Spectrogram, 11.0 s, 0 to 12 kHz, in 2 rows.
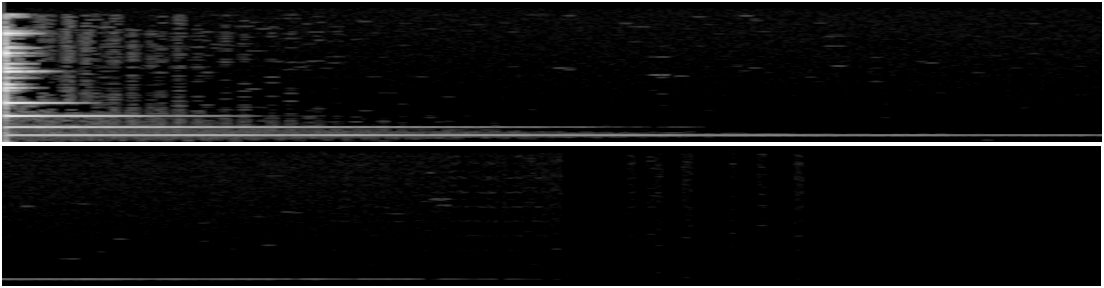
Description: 高调的玻璃碗 " 木头打高的玻璃碗 13
描述：反对高音调的玻璃碗的木轻拍。用Zoom Q3HD录制。使用Reaper的ReaFir插件降低噪音。
标签： 命中 木材 玻璃 抽头
声道立体声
